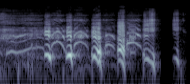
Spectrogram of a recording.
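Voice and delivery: high burst of laughter; cracking up at the comment; big laugh. Real, not acted. Host cracks up reading a viewer's joke, loud laugh.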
